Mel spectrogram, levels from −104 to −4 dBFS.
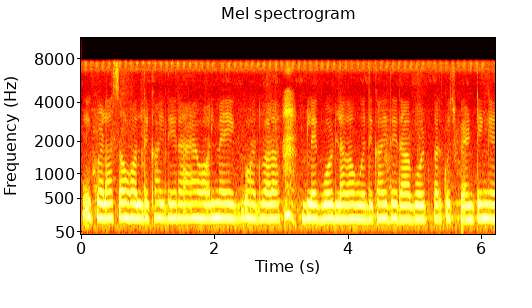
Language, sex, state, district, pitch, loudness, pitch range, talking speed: Hindi, female, Bihar, Jahanabad, 205 Hz, -14 LUFS, 200-205 Hz, 250 wpm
